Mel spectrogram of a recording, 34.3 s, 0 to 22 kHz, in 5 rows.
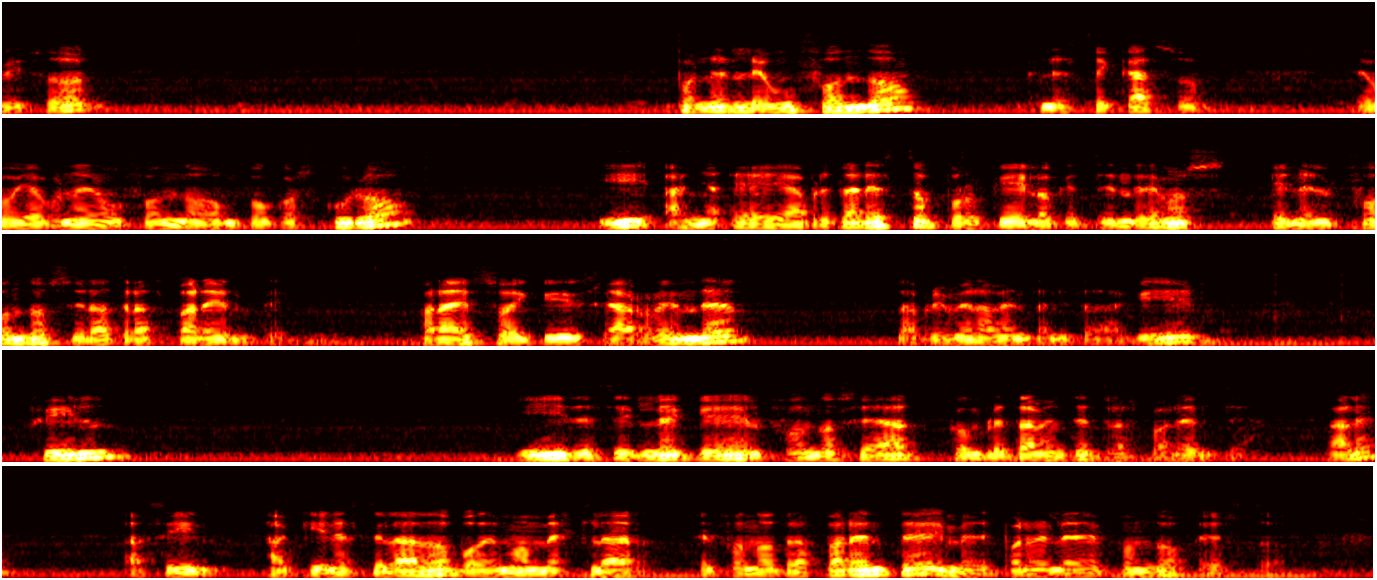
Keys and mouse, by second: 3.4-8.9 middle drag, 8.9 click, 9.1-11.5 middle drag, 11.5 click, 11.7-13.5 middle drag, 13.5-15.7 drag, 15.7-21.6 middle drag, 21.6-24.8 drag, 24.8-28.2 middle drag, 28.2-34.0 drag, 34.0 middle click.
